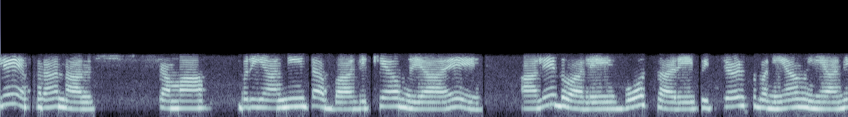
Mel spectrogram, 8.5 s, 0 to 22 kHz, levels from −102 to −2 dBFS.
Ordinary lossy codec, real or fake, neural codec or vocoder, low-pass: Opus, 16 kbps; real; none; 3.6 kHz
